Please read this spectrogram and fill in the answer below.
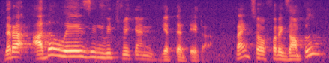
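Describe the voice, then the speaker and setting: A man's voice: fairly high pitch, very animated, moderate pace, darkish tone. Man lecturing online, checking in often. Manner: explanatory, frequent tag question "right?"; repeats words and hesitates with "uh". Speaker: teacher.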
